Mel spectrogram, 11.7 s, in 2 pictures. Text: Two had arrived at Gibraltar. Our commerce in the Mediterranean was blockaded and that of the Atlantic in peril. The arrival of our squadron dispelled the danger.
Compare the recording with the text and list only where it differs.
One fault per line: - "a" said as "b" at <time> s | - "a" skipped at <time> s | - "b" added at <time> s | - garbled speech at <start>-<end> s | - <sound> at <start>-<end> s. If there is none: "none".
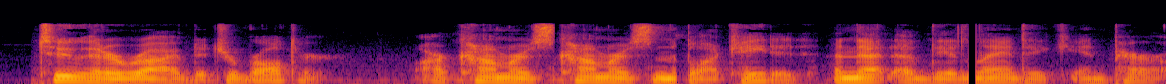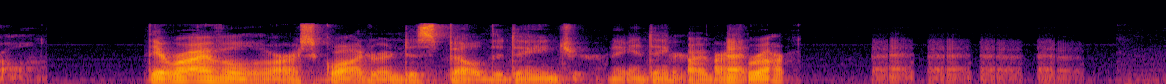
- "commerce" added at 2.7 s
- "Mediterranean was" skipped at 3.4 s
- dropout at 4.8-4.9 s
- garbled speech at 8.9-9.8 s
- laugh at 10.2-11.3 s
